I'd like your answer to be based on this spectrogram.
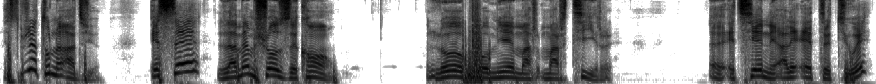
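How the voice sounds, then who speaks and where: A man's voice: on the high side, big pitch swings, slow pace, long pauses, dry recording. A man with a foreign accent in French, a non-native speaker, teaching the Bible like a preacher in an emphatic, repetitive, didactic way with rhetorical questions. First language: not French.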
